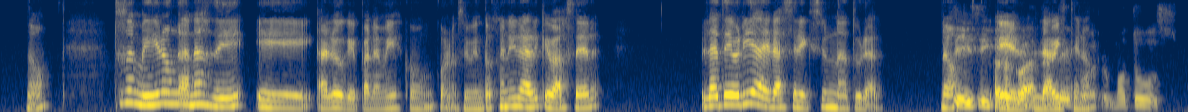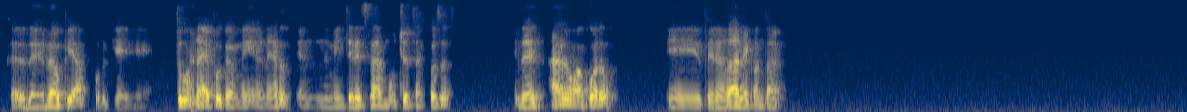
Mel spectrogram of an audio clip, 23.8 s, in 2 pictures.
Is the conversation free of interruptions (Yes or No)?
No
